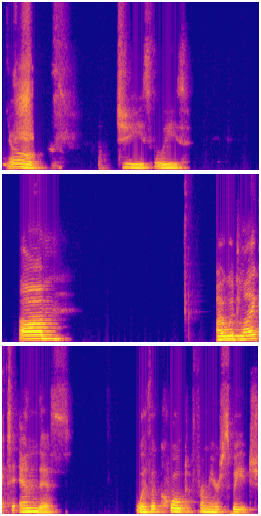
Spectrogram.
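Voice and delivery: tearful, choked-up, crying through the words. Speaker closing the conversation with the person they're addressing, crying while talking. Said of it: "I'm crying".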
